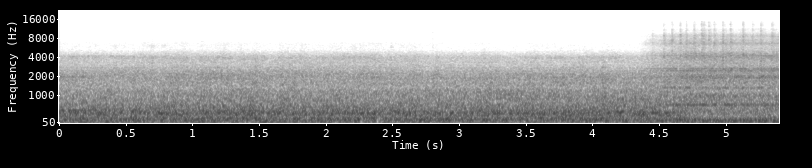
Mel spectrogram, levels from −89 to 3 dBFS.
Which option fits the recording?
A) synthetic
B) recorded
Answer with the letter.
B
